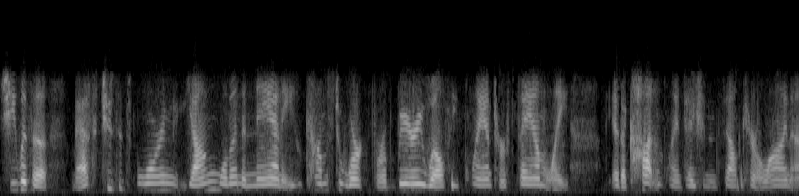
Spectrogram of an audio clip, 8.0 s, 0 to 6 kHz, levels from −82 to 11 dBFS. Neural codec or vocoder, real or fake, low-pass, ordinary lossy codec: none; real; 5.4 kHz; AAC, 32 kbps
